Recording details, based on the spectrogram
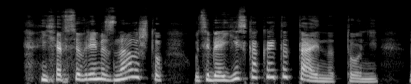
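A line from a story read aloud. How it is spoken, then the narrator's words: Laughing. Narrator (Russian): засмеялась она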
